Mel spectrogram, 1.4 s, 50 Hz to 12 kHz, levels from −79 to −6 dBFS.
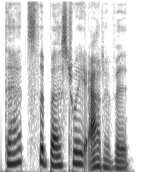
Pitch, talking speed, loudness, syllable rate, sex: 170 Hz, 290 wpm, -20 LUFS, 5.7 syllables/s, female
